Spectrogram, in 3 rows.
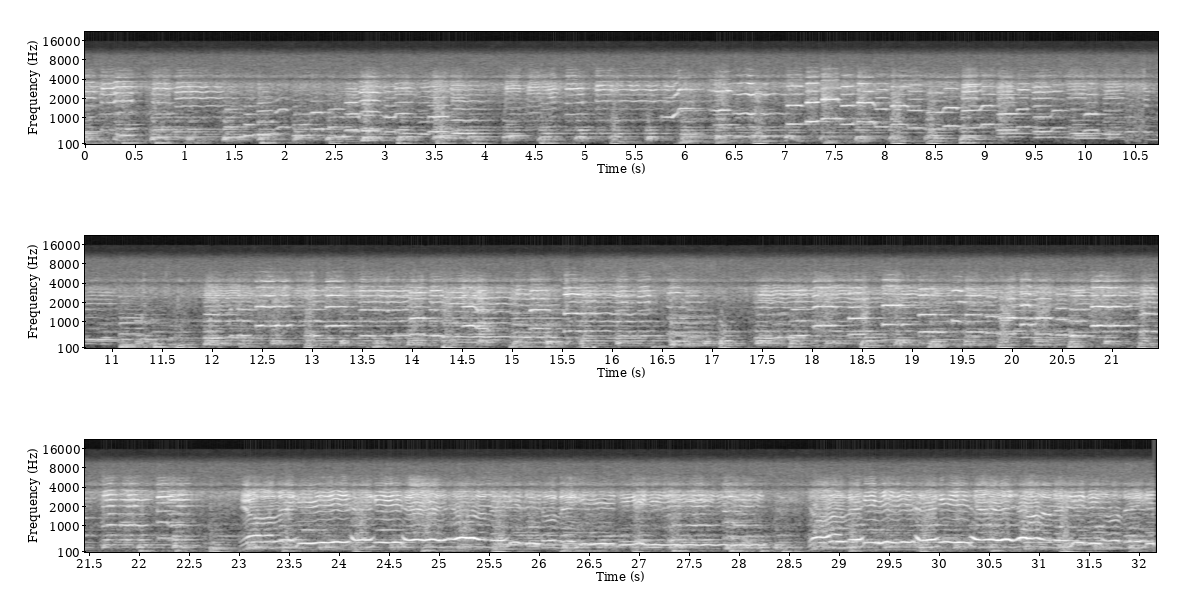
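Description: Hot jazz dance band playing an instrumental chorus in swing time, from a badly worn 1931 78 rpm shellac record played through a 1930s electric gramophone soundbox. About 23 seconds in, a man's yodelling voice comes back in over the band, louder.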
